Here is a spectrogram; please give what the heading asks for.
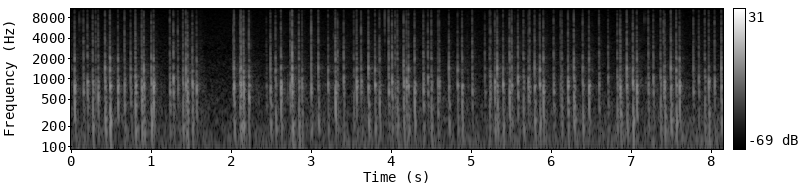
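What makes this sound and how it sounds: Long red acrylic nails tap and click rapidly on the side wall of a round clear plastic tub, held in hand and filled with white plastic items. The sharp, dry clicks centre around 1 kHz with bright edges and almost no ring, breaking briefly just before the two-second mark before running on at a fast, uneven pace.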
